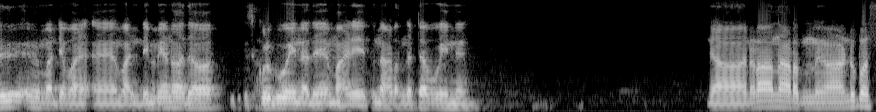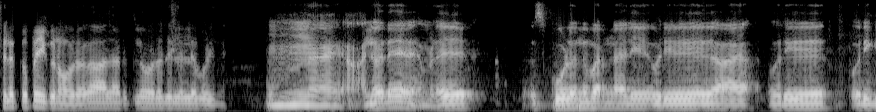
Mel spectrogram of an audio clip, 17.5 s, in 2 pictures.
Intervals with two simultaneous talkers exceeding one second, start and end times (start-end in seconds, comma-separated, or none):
none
